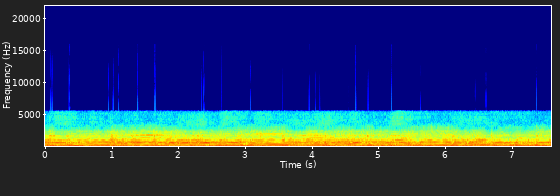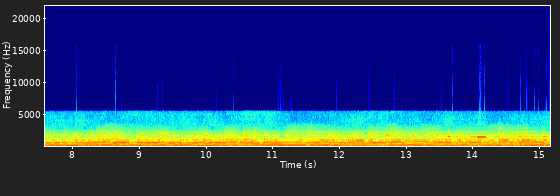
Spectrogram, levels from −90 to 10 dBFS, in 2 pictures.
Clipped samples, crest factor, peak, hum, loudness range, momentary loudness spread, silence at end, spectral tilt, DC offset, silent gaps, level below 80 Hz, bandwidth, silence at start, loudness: under 0.1%; 10 dB; 0 dBFS; none; 0 LU; 1 LU; 0 s; -11 dB/octave; 0.2%; none; -26 dBFS; 5.8 kHz; 0 s; -11 LUFS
